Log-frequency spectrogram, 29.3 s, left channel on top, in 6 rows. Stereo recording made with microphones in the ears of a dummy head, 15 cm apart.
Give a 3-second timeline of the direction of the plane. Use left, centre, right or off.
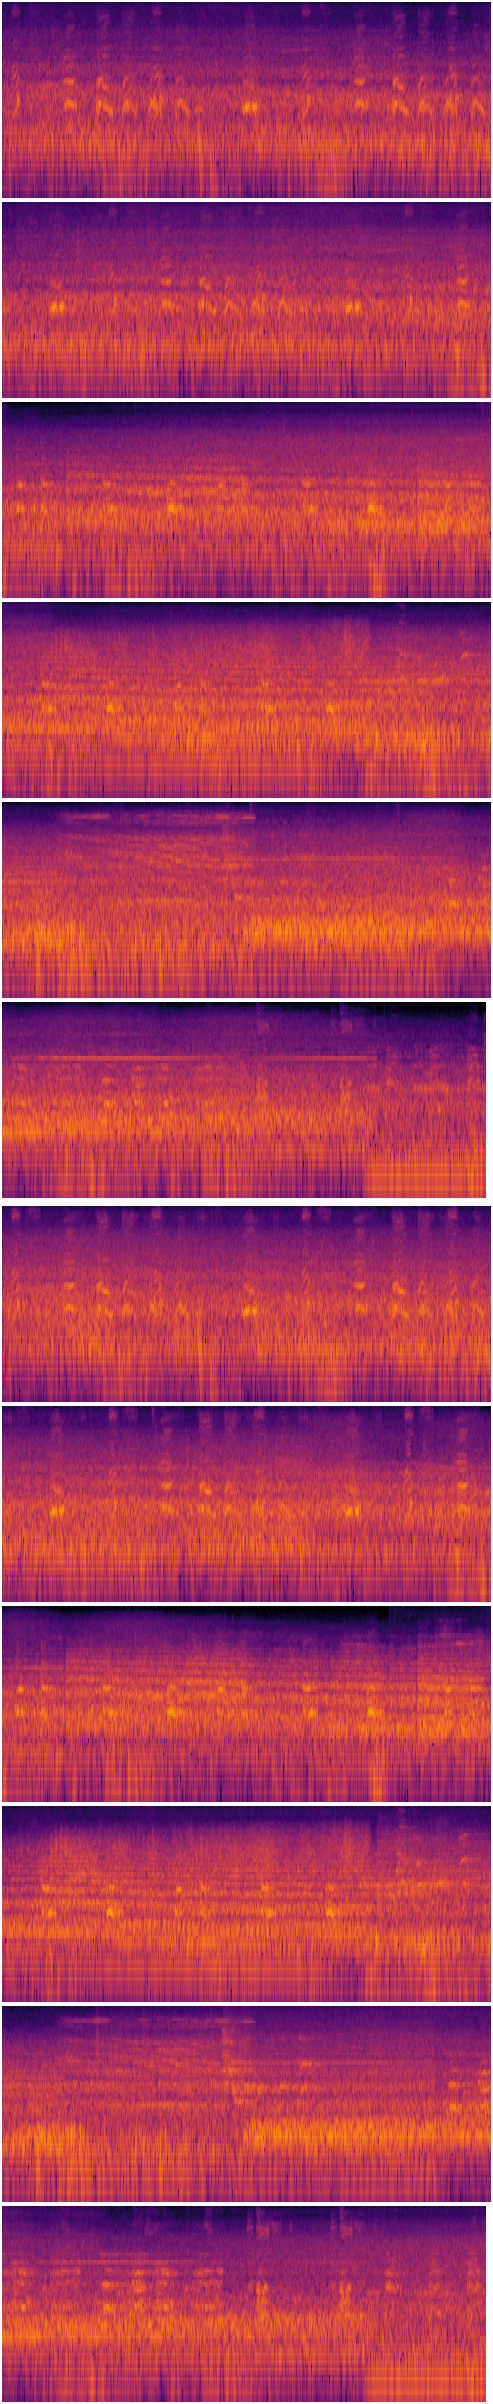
right, right, right, right, right, right, centre, left, left, left.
